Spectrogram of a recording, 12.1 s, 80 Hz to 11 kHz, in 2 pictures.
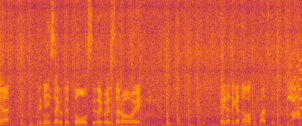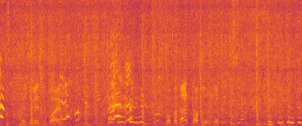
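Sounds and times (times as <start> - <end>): wind and water hiss: 0.0 - 12.0.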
